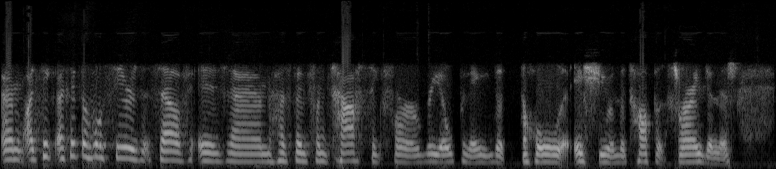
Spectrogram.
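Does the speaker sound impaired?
Yes: cleft palate; congenital, parents' Chernobyl radiation exposure, premature, over twenty surgeries, leg amputated, prosthetic limb age 12; all needed treatment received in Ireland, leads normal active life.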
